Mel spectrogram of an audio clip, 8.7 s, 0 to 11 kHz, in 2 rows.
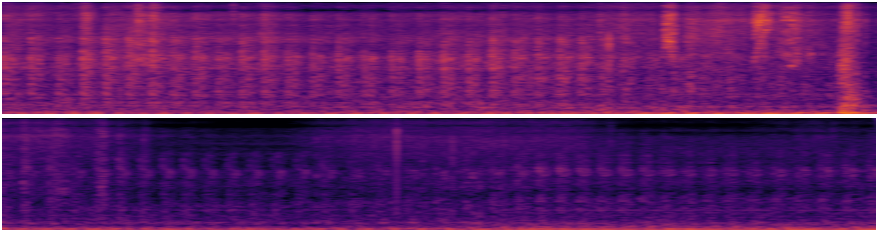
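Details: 2.0 HDi diesel with EGR off, extreme cold start at −20.1°C: harsh, rapid, very strong knocking clatter right after a hard start, easing slightly as revs settle; heavy diesel cold-start knock.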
